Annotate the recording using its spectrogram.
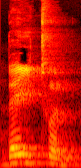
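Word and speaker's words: بَيْتٌ: Ici on a le ba avec une fatha. On a un ya qui a une soukoun, donc on ne prononce pas, ou alors il n'y a pas de voyelle qui est attribuée sur le ya. Baytun.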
